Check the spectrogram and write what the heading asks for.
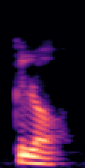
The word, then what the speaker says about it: claw: जैसे हम देखें CLAW, अब यहाँ पर लास्ट में क्या आ रहा है, AW, तो इसका उच्चारण क्या होगा, क्लो।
